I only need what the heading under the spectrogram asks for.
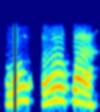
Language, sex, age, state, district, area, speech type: Assamese, female, 60+, Assam, Barpeta, rural, conversation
